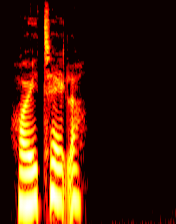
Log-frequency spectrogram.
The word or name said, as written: højttaler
